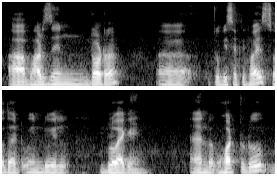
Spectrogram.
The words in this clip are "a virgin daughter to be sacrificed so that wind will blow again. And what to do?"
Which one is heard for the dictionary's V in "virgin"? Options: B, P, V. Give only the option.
B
